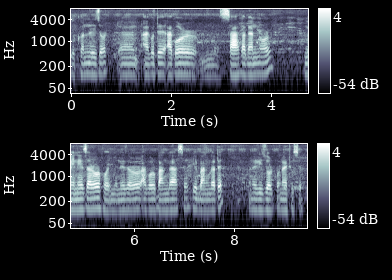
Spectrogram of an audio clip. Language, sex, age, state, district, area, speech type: Assamese, male, 30-45, Assam, Darrang, rural, spontaneous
